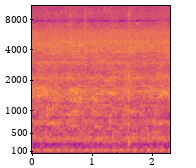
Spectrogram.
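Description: Steady low background hum in a small room, with faint handling of a stack of trading cards and one light tick about one and a half seconds in.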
